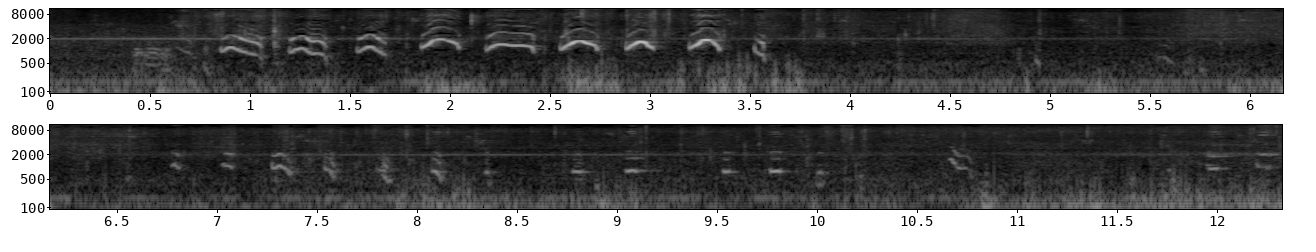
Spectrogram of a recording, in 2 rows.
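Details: High, thin squeals from 24-day-old puppies come in a fast string of falling whines, then fade to scattered faint squeaks against a low background rumble and a faint constant tone.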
